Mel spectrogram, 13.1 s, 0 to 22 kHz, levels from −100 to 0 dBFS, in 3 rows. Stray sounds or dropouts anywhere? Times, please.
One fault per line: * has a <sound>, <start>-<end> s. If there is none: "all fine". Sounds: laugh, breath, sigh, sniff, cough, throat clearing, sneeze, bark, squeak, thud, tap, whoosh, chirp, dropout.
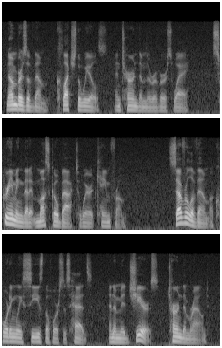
all fine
